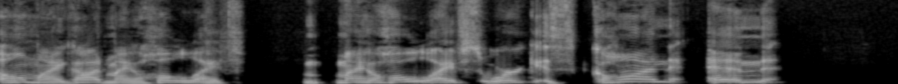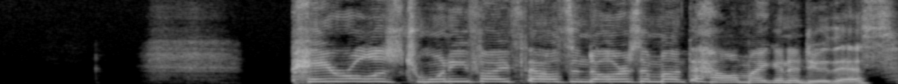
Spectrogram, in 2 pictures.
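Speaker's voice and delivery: emotional, near tears. Telling a listener about a past crisis, getting emotional: tearful, emotional. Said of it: "I can't believe I'm getting emotional".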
